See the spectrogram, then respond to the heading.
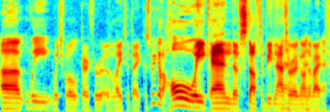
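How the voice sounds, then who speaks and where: A man speaks at a very fast pace and a medium pitch, with big swings in loudness. Noticeable background noise can be heard. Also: ordinary pitch variation. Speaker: stream commentator. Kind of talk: live commentary. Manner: animated.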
